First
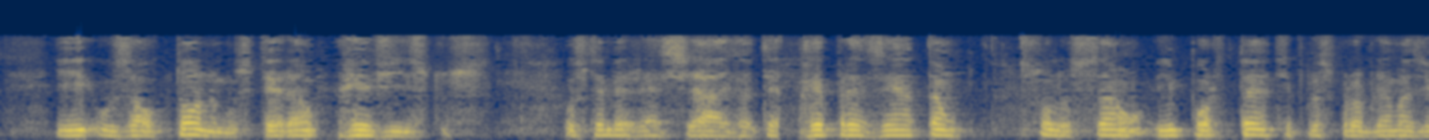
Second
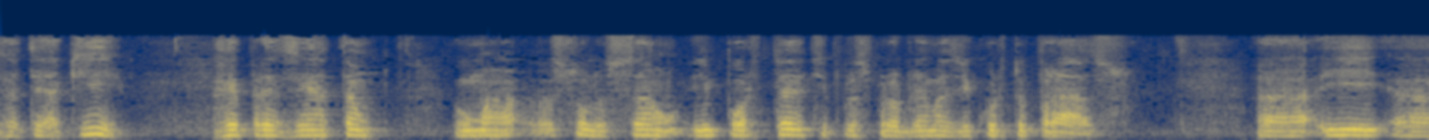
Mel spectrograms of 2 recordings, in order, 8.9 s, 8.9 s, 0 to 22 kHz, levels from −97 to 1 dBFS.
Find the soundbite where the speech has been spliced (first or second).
first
